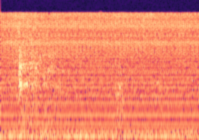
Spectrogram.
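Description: Steady electrical mains hum, a low buzz with a stack of even overtones, at a constant level.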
